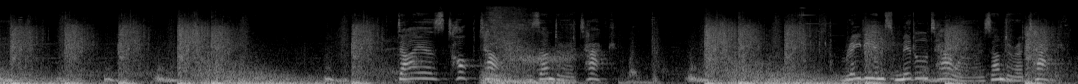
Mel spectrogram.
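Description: Magic spells crackle and burst in a fast video game battle.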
